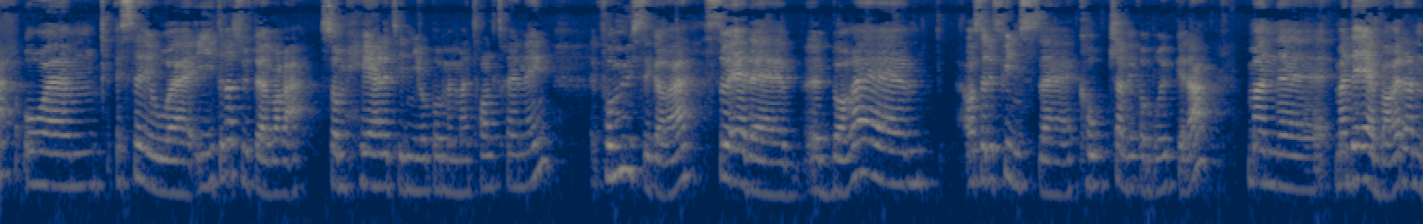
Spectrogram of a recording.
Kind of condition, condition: fault, poor sound quality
